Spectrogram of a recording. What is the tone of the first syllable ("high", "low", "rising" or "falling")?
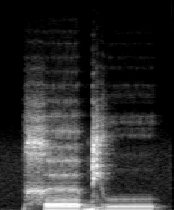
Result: low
